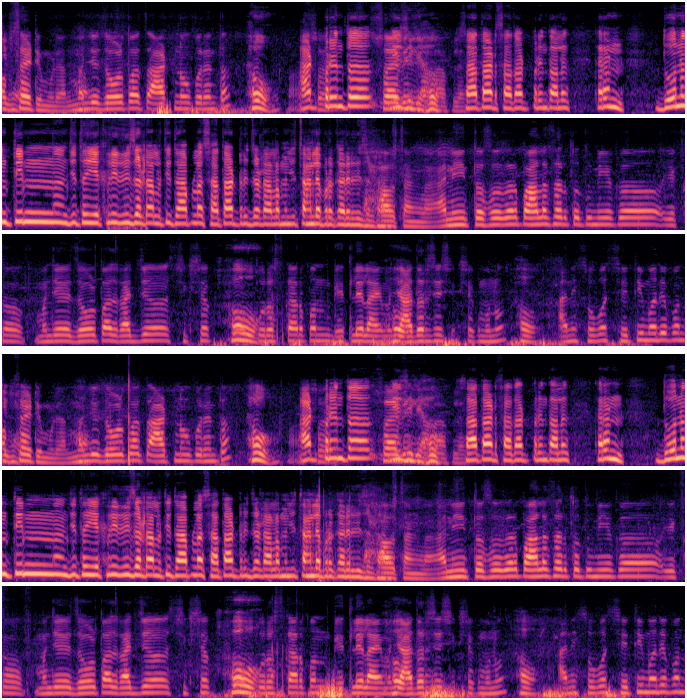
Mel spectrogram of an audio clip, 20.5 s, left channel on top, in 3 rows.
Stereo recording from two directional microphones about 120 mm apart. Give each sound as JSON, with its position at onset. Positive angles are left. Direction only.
{"t": 0.0, "sound": "speech", "side_deg": 80}
{"t": 2.5, "sound": "speech", "side_deg": 45}
{"t": 5.3, "sound": "speech", "side_deg": -10}
{"t": 6.7, "sound": "speech", "side_deg": 15}
{"t": 7.1, "sound": "speech", "side_deg": 35}
{"t": 8.9, "sound": "speech", "side_deg": 45}
{"t": 10.6, "sound": "speech", "side_deg": 50}
{"t": 16.0, "sound": "speech", "side_deg": -5}
{"t": 16.2, "sound": "speech", "side_deg": 40}
{"t": 18.8, "sound": "speech", "side_deg": 25}
{"t": 19.6, "sound": "speech", "side_deg": 15}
